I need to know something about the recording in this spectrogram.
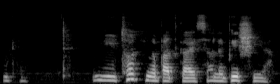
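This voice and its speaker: A woman's voice: on the low side, fairly even intonation, fairly quick, mellow. A woman from Somalia calling into a talk show, politely asking for her turn and then giving her view. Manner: polite, asks again and again for a turn. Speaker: caller. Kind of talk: call-in comment.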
